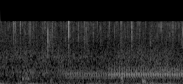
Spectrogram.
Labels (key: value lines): label: biophony, croak
recorder: SoundTrap 500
